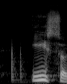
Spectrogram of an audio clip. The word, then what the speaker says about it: hizo: Hizo, you got to change that C to a Z to get away from the hard C sound that would be if you followed with an O. We don't want it to be eco, it's hizo. That's why we go from C to Z.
